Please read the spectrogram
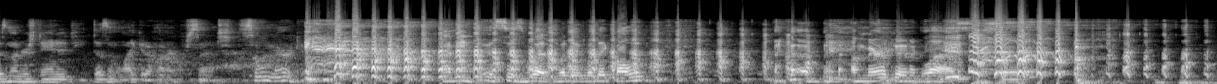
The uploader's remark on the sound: Lot of noise and terrible microphone!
